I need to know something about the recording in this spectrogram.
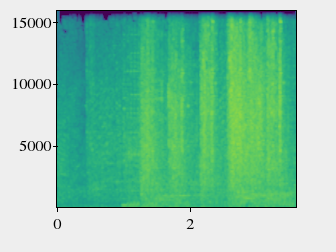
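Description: Gunfire bursts out rapidly.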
